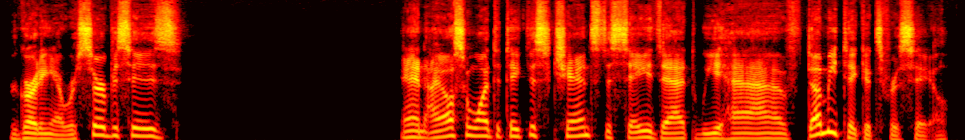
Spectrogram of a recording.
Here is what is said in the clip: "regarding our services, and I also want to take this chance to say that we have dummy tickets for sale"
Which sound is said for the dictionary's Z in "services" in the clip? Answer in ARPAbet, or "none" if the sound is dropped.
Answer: Z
